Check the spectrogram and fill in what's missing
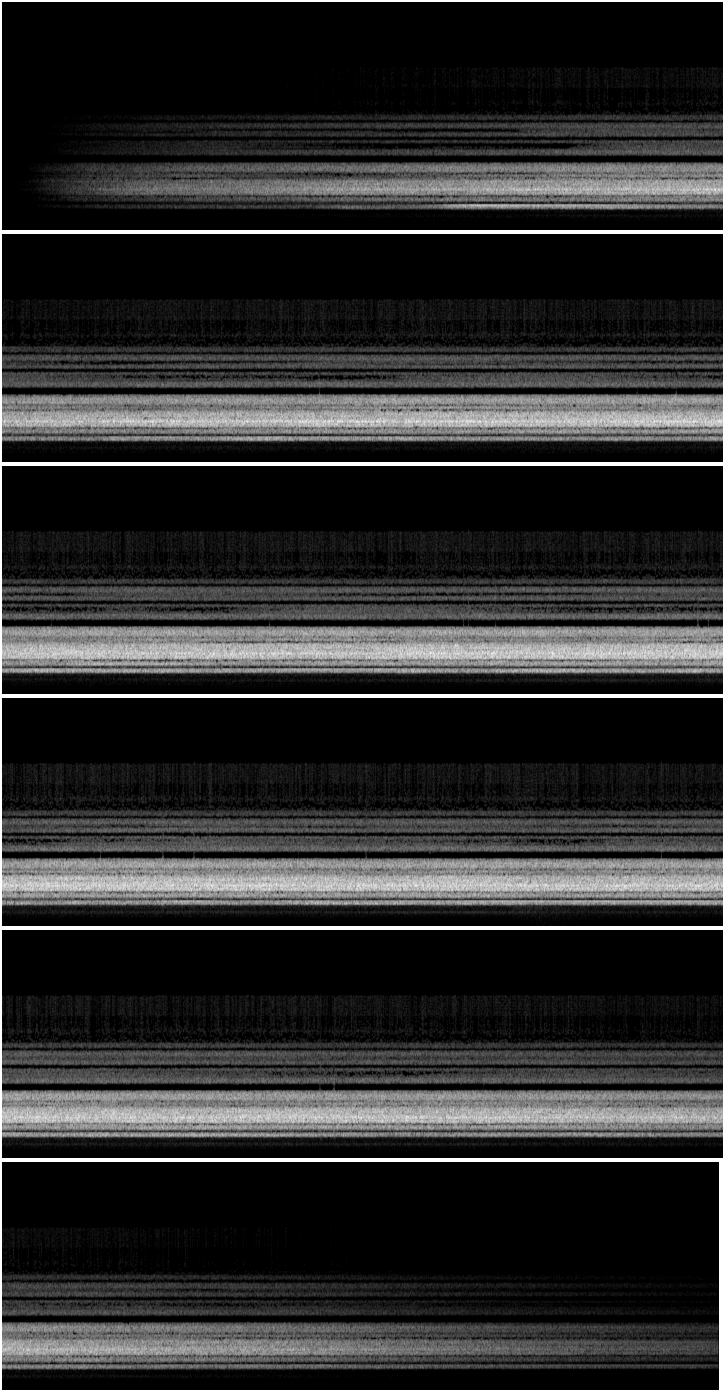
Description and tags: thick synthesized bugscape
swarm, bugs, insect, nature, swamp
